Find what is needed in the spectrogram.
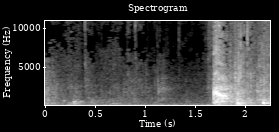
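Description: A quiet pause with only faint room sound, then a man's voice starting near the end.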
